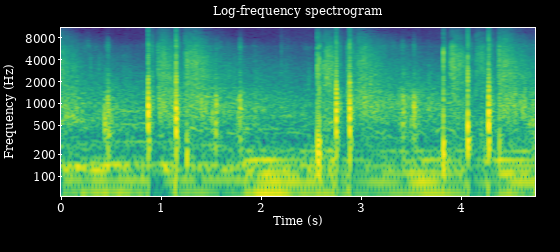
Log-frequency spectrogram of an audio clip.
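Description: Aerial fireworks bursting: a run of sharp, irregular bangs over a continuous noisy haze, coming thicker in the second half.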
